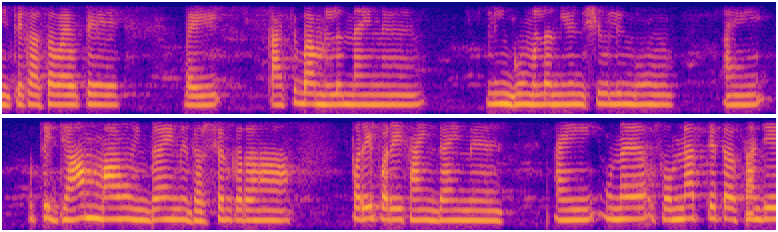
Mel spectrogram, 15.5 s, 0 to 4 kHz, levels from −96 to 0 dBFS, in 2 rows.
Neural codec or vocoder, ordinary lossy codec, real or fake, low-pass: codec, 44.1 kHz, 7.8 kbps, DAC; none; fake; 3.6 kHz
